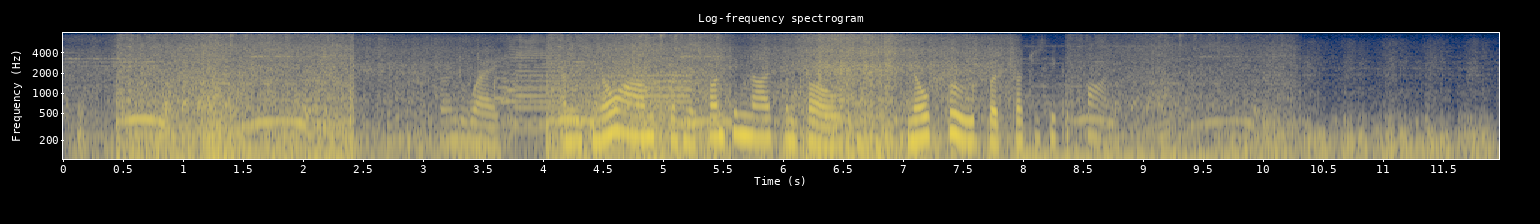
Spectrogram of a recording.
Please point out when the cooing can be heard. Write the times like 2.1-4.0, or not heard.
0.4-2.5, 4.0-5.7, 8.3-10.3.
